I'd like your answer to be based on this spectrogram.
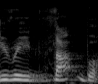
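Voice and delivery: imitated snarling voice. Retelling a stranger at a train station screaming out: imitating a snarl. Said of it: "He screamed, snarled at me".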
